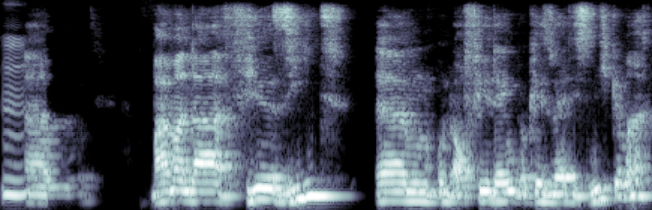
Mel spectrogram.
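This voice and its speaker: The speaker is a man at medium pitch. His intonation is lively. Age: 30s. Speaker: IT manager. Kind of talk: interview. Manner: hesitant, many fillers.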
